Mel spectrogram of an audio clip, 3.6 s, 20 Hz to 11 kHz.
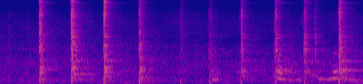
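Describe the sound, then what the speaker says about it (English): A bolt tapped into place while assembling a Ninja 23, heard as about ten sharp, close metallic knocks at uneven intervals, with faint voice sounds between some hits. "Tapping."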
